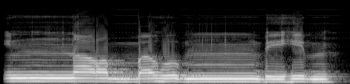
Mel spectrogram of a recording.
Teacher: اخفاء شفوی، ان ربہم بہم، یہاں پہ میم ساکن کے بعد با آ رہا ہے تو ہم غنہ کریں گے، اخفاء کریں گے۔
